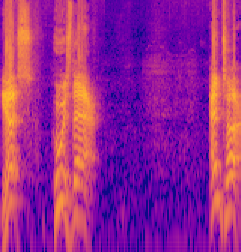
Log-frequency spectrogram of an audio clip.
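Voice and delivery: powerful, authoritative voice. Narrating a scene, the voice behind the door answers a knock, very commanding, powerful voice. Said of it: "a very commanding, powerful voice say".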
